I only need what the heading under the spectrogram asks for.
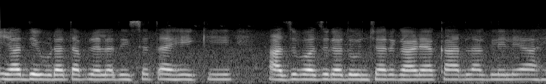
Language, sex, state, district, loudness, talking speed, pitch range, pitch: Marathi, male, Maharashtra, Chandrapur, -15 LUFS, 145 wpm, 225-230 Hz, 230 Hz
